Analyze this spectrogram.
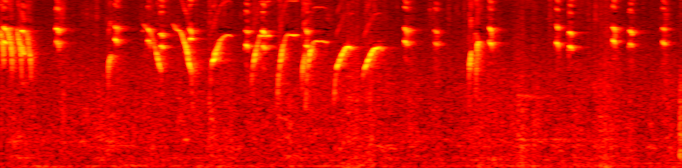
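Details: Yorkshire canary, also known as king size canary, singing a lively song of sharply falling whistled notes, often in quick pairs or runs, with brief pauses and high chips between phrases.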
